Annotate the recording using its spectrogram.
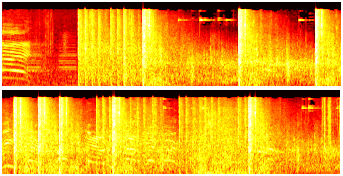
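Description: A rifle fires loud, sharp shots that echo.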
